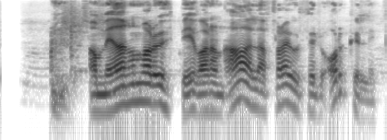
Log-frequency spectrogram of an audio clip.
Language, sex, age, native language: Icelandic, male, 40-49, Icelandic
